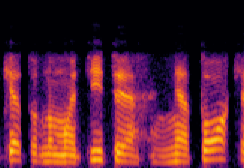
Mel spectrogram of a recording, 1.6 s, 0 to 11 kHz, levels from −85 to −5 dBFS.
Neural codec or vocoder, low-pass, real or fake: none; 7.2 kHz; real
